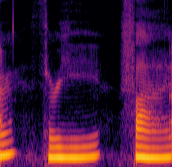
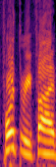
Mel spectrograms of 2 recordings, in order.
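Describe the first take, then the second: First: It is said slowly. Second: It is said fast.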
